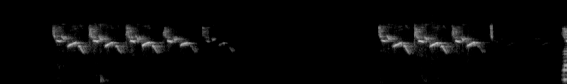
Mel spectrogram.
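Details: Carolina wren, sparrow-sized year-round neighbourhood resident whose male and female both sing, belting out two loud, rolling bursts of four or five quick down-slurred phrases, the tea-kettle or cheeseburger rhythm, separated by a short pause.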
